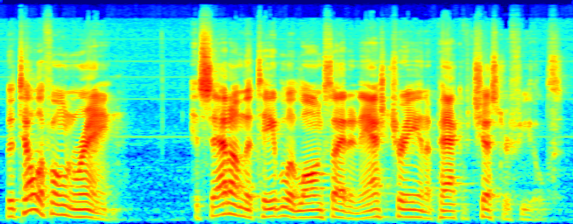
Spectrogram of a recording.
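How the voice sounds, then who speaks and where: A man reading detective fiction aloud as an author, in a measured, deliberate storytelling manner. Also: mid-range voice, lively intonation, fairly bright tone. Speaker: author reading from own book. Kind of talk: scripted narration, audiobook-style reading of a detective novel.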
